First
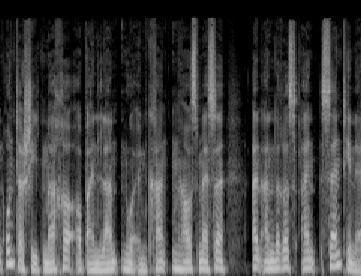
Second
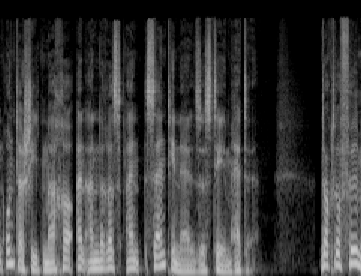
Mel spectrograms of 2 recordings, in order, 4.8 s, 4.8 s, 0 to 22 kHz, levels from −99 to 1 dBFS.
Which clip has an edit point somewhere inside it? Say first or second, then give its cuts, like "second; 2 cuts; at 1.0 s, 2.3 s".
second; 1 cut; at 1.0 s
